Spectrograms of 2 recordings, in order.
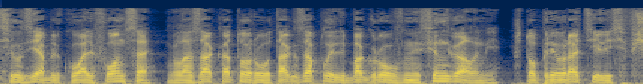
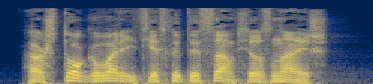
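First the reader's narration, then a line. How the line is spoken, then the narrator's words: Through gritted teeth. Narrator (Russian): процедил Альфонс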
